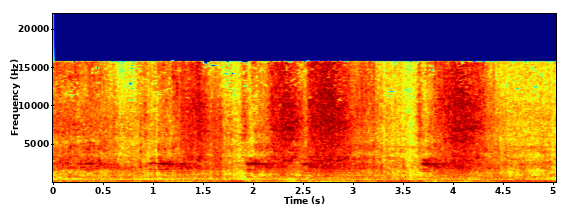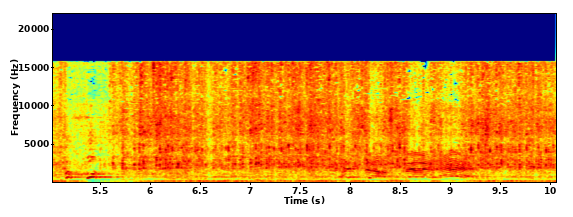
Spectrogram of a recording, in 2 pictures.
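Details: 1965 Mustang with supercharged, aluminum-headed 289 V8 and big cam, in the rain: a deep, strong engine pulls cleanly with steady firing and no misses or pinging. It runs healthy.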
